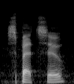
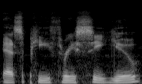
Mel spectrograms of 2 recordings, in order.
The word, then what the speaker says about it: Spetsu: Everybody listen, Spetsu. That is the proper pronunciation, not SP3CU, which I've called him for years. Microsoft is doing well.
